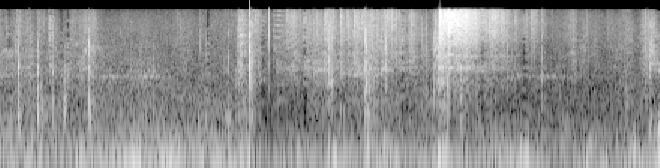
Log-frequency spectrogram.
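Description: Bolt cutters snipping steel chain-link fence tension wire: several sharp snaps and metallic clinks of the wire, the loudest a little before the middle and about three seconds in.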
